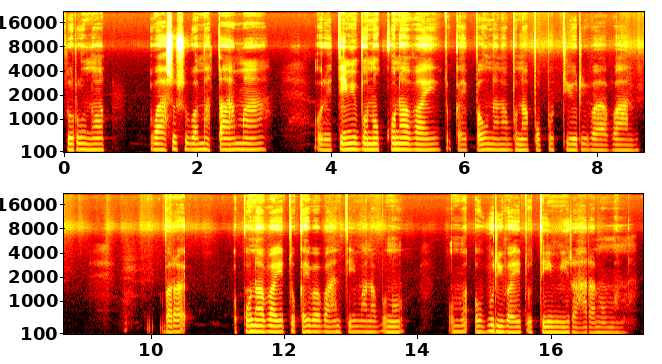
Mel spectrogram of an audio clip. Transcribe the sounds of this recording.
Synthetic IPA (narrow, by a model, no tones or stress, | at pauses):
toɾona | βasusuβamatama | o̰ɾetemibonokonaβajto̞kajpawnanabonapopotioɾiβaβan | baɾa̰ | okonaβajtokajβaβantemanabo̰no | oβuɾiβajtotejmiɾaɦaɾanomana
